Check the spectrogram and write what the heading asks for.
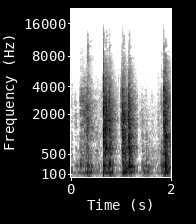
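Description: Packing tape ripped off a cardboard shipping box and the cardboard flaps pulled open, in a few short, loud tearing and rustling bursts.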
